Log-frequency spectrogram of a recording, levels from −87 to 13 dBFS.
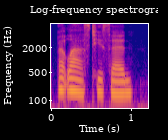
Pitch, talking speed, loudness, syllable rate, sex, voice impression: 165 Hz, 195 wpm, -18 LUFS, 4.6 syllables/s, female, feminine, adult-like, weak, slightly hard, fluent, slightly raspy, intellectual, calm, sharp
